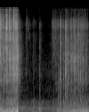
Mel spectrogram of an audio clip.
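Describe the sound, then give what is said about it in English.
A deck of cards being shuffled up close: a dense burst of riffling at the start, then softer scattered card snaps and a second flurry of shuffling. No one speaks. “So let's, let's shuffle this real good for you guys.”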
